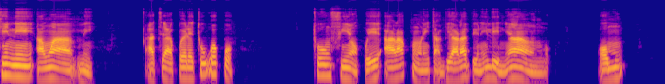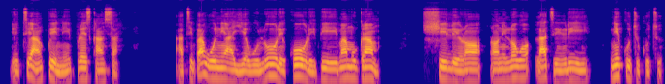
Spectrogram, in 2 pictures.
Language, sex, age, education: Yoruba, male, 30-45, tertiary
